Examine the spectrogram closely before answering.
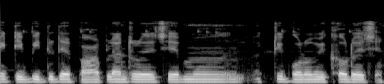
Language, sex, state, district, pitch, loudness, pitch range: Bengali, male, Odisha, Khordha, 115 Hz, -15 LUFS, 115-120 Hz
